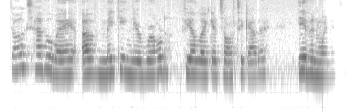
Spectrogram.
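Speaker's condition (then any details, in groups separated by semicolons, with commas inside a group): Cerebral palsy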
